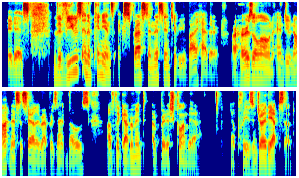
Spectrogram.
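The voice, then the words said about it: Pharmaceutical sales rep voice. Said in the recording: “best pharmaceutical sales rep impression”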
